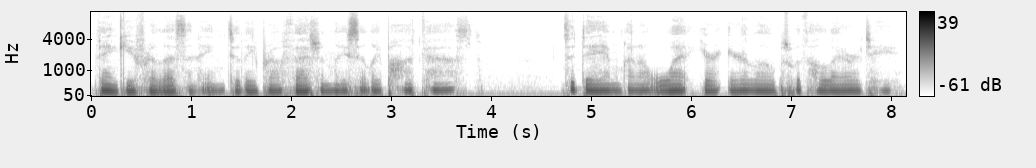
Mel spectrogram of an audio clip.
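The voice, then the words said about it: Sultry sexy phone voice. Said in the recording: “I'm gonna do my sexy phone voice.”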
